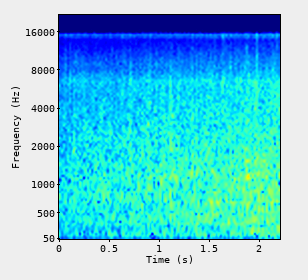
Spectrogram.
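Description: Rain falling steadily, a dense even hiss.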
